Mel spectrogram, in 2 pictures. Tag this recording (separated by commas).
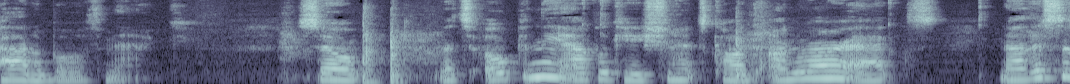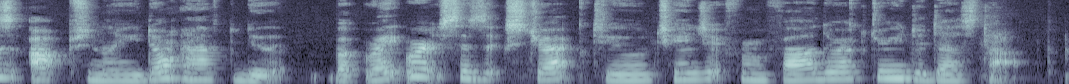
Speech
